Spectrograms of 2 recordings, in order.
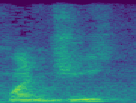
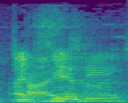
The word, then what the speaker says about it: Tai Chi: You mean Tai Chi? Tai Chi, I can't never pronounce it right, I'm sorry, dude. You said Quan Chi, which is just like a video game character.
